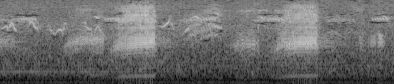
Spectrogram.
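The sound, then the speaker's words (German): Ducks calling on a park pond give a series of nasal, honking quacks. Two louder calls stand out among fainter, shorter ones. “Genau, hier bei den Enten. Na, was denkt ihr da drüben auf dem Teich?”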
